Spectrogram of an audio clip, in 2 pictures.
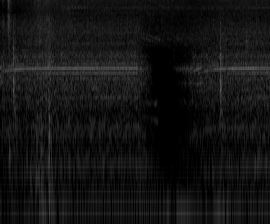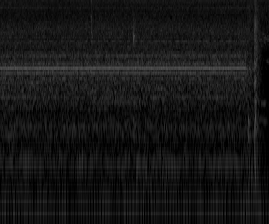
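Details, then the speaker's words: Older desktop PC powered on: fans whir up, drop out, spin back up, then shut off for good; starts but won't stay running, cause not yet found. "okay so it seems like it starts to go and then shuts off i mean it did that twice and then just shut off for good"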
